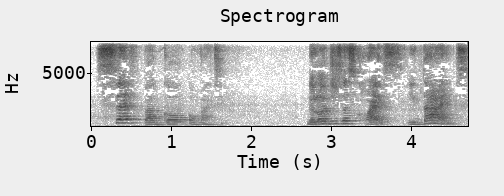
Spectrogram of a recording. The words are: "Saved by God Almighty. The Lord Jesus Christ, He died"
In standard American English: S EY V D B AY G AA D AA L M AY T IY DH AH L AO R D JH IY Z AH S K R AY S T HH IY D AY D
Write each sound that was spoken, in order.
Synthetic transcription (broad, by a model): S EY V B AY G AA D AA M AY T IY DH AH L AO D JH IY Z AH S K R AY S T HH IY D AY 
